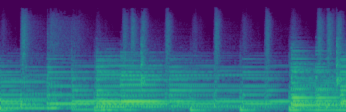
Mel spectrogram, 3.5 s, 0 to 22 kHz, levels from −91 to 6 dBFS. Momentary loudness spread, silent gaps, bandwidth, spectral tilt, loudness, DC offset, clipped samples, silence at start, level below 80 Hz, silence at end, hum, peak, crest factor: 8 LU; none; 15.5 kHz; -6.5 dB/octave; -23 LUFS; under 0.1%; under 0.1%; 0 s; -42 dBFS; 0 s; none; -6 dBFS; 18 dB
